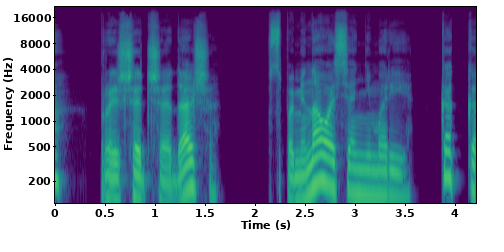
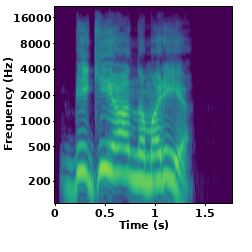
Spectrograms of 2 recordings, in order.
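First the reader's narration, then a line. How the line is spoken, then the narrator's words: Shout. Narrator (Russian): крикнул он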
